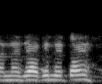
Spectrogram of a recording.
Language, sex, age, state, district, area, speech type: Odia, male, 45-60, Odisha, Sambalpur, rural, conversation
